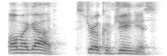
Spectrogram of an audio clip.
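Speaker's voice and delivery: usual speaking voice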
